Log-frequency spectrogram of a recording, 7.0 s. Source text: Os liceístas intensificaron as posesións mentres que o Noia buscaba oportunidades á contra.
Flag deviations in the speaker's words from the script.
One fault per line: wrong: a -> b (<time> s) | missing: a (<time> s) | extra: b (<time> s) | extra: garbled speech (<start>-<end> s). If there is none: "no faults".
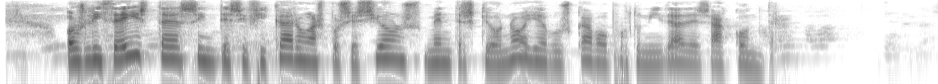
no faults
